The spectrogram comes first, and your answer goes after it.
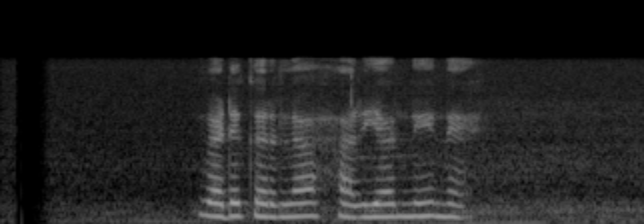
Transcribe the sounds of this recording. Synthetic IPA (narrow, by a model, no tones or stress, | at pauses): ʋɛɽekəɾlahaɾjanːenɛ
